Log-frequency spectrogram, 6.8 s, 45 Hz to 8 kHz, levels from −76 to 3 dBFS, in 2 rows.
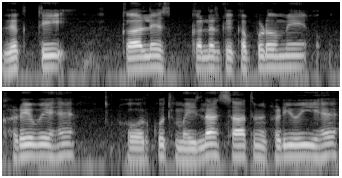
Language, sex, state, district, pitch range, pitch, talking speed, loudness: Hindi, male, Rajasthan, Bikaner, 120-150 Hz, 140 Hz, 150 wpm, -18 LUFS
